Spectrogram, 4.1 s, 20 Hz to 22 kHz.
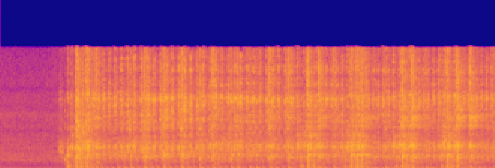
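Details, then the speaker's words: Carbureted engine restarted with the idle/air screw backed fully out: an uneven, surging note with poor response that cuts out around 5 on the tach at the 1/4-throttle check (a good pilot would cut near 9.5–10); the pilot jet is much too big. "Tengok respon pun tak sedap. Ok, kita cek 1/4. Ok, sama juga RPM 5 dia dah cut. Jadi ini memang terlampau besar lah pilot."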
